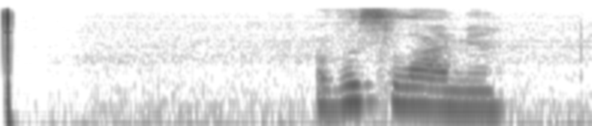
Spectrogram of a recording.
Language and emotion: Russian, neutral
